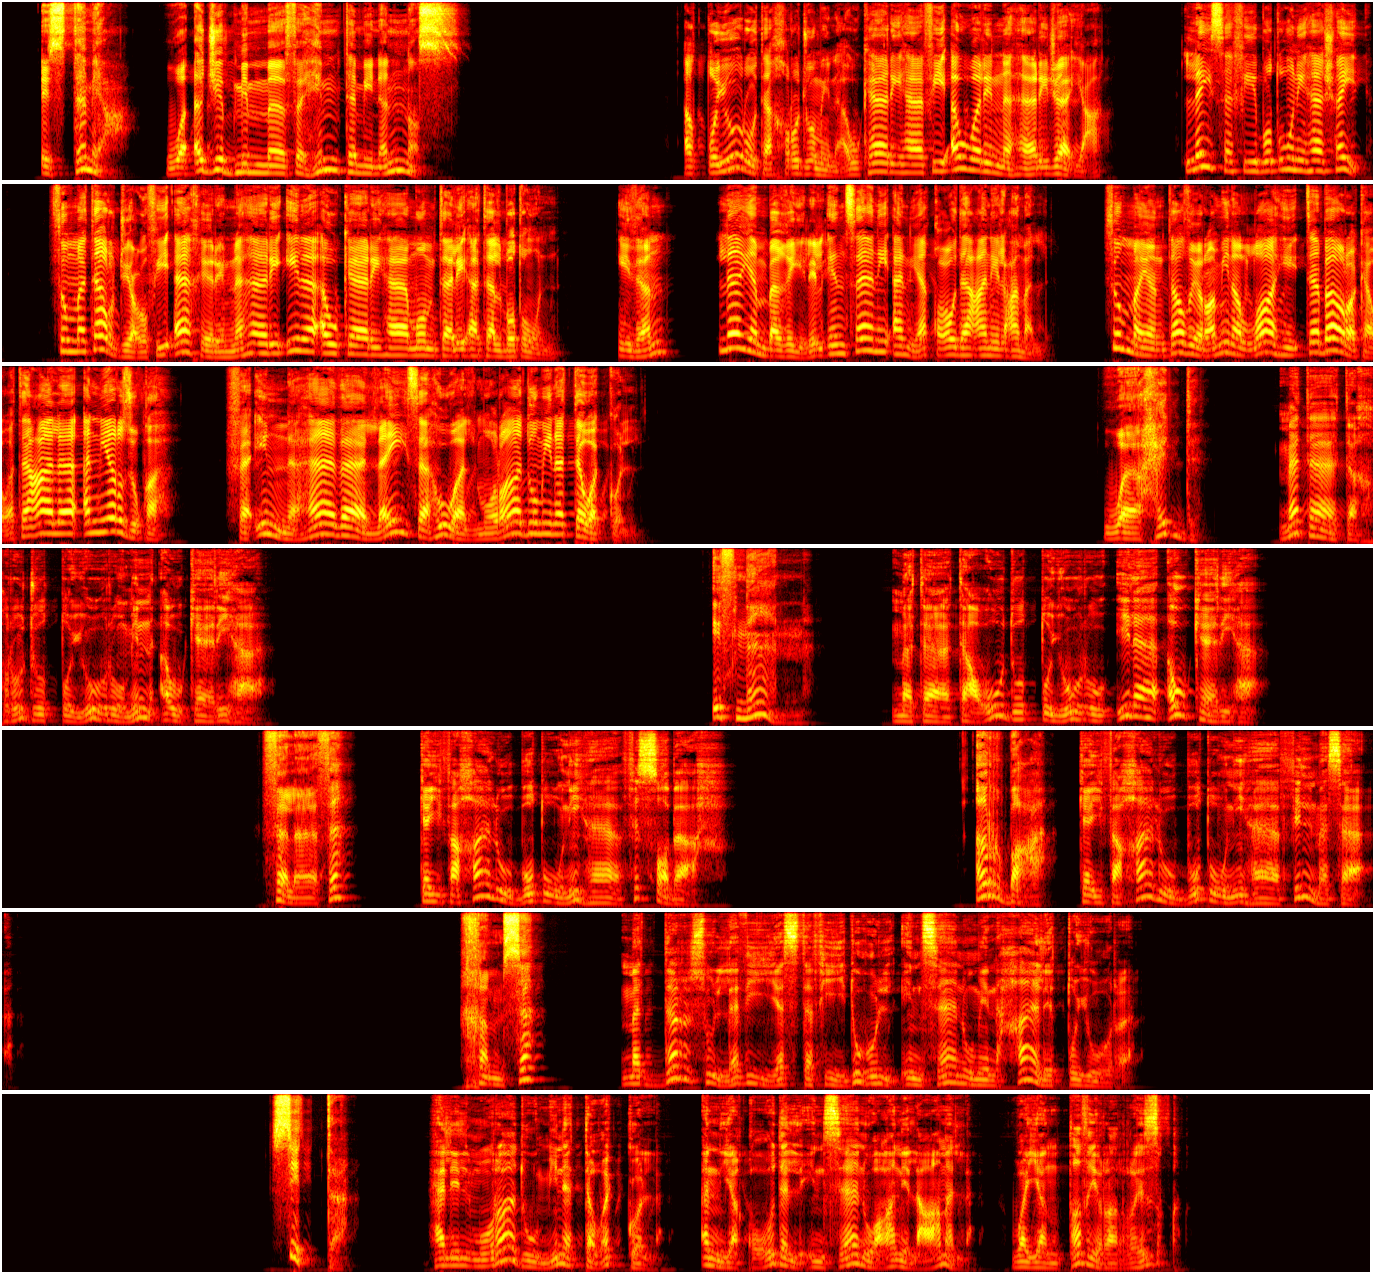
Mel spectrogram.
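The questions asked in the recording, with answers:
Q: متى تخرج الطيور من أوكارها؟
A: في أول النهار

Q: متى تعود الطيور إلى أوكارها؟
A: في آخر النهار

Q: كيف حال بطونها في الصباح؟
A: جائعة، ليس في بطونها شيء

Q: كيف حال بطونها في المساء؟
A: ممتلئة

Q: ما الدرس الذي يستفيده الإنسان من حال الطيور؟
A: ألا يقعد عن العمل وينتظر الرزق، بل يعمل ويتوكل على الله

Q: هل المراد من التوكل أن يقعد الإنسان عن العمل وينتظر الرزق؟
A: لا، ليس هذا هو المراد من التوكل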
